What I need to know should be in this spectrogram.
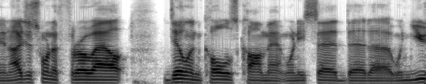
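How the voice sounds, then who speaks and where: Recorded very cleanly against a silent background, with a dry, close sound and no echo, a man talks at a moderate pace in a fairly low pitch. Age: 30s. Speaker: podcast co-host, MMA promotion. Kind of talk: casual chat.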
